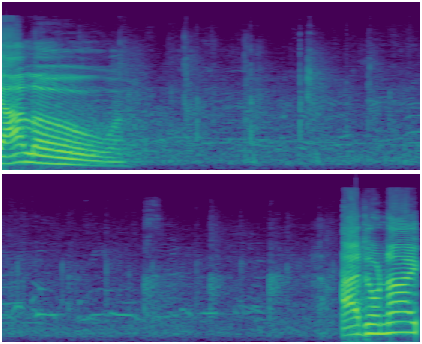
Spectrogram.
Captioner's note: audience applauding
